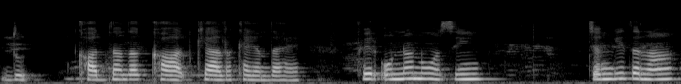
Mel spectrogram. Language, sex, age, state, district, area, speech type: Punjabi, female, 30-45, Punjab, Muktsar, urban, spontaneous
